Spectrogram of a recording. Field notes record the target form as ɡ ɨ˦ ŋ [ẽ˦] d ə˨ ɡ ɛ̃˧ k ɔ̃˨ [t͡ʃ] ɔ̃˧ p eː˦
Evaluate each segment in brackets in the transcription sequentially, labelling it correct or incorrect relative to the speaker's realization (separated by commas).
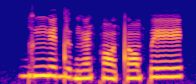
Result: incorrect, incorrect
